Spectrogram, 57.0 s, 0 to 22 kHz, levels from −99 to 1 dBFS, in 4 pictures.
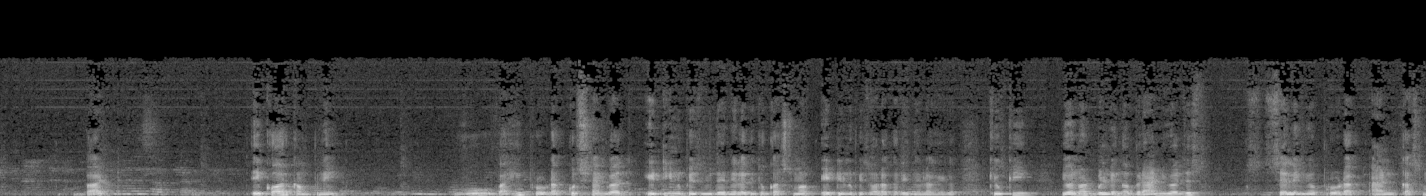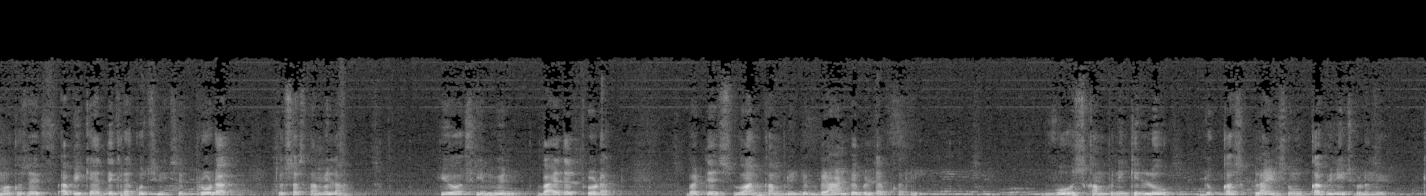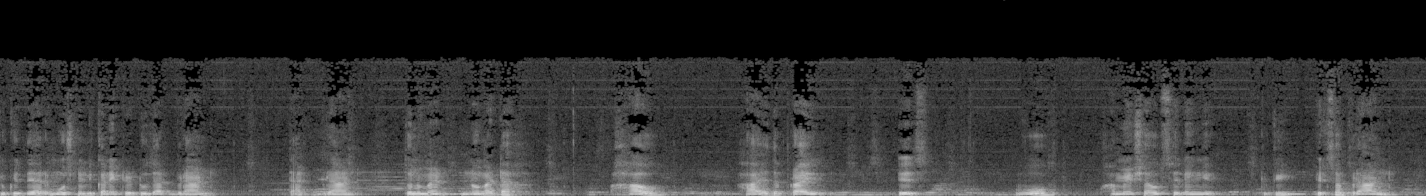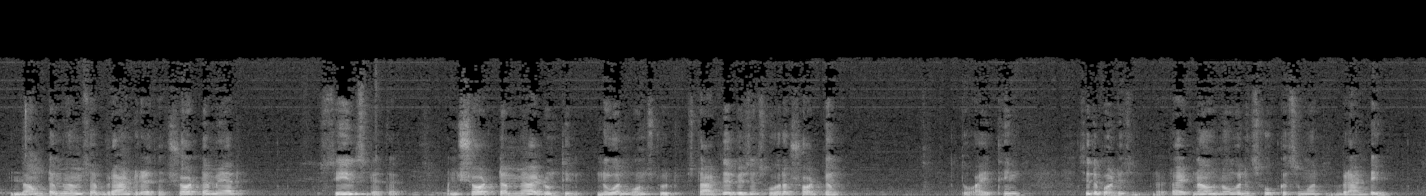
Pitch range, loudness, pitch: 140-220 Hz, -24 LUFS, 165 Hz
